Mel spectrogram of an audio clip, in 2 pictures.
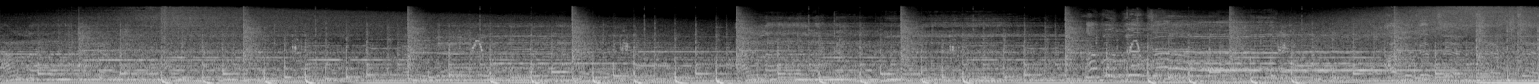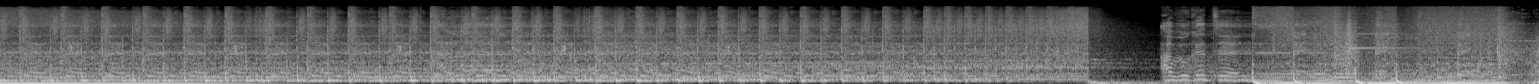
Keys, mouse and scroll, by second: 5.1-6.3 drag, 5.1 typing, 7.9 scroll up 1, 9.1 click, 9.9 ctrl+space, 10.4-12.1 typing, 12.2 click, 15.0-16.2 drag, 23.8 scroll down 1, 25.5-26.5 drag, 28.3 space, 29.4 typing.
